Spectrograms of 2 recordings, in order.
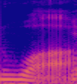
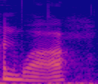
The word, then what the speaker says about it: Harnois: It's very French. Very. It's spelled like Harnois. Yeah, so that's super but it's got to be French. Hanwha. Yeah, Hanwha.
